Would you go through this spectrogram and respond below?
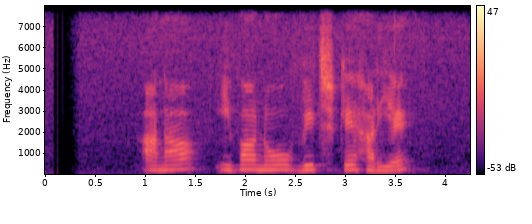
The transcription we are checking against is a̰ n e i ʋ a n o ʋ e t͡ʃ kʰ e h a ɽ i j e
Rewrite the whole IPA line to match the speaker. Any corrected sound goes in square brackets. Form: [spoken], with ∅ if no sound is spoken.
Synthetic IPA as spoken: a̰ n [a] i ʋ a n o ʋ [i] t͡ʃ [k] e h a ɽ i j e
